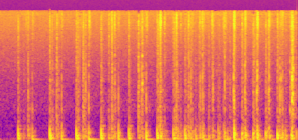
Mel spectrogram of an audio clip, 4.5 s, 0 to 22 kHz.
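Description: A large inflated green latex balloon, hollow and air-filled, is held in one hand and tapped with the fingertips. A quick, uneven run of soft, dull thumps is heard, low and boomy at about 150 Hz. Each tap dies away almost at once.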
